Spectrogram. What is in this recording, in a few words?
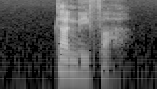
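"taniwha", Māori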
